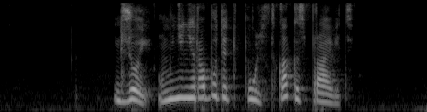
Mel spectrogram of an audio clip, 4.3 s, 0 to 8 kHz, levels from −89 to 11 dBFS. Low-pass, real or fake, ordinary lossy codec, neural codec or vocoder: 7.2 kHz; fake; none; codec, 16 kHz, 6 kbps, DAC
